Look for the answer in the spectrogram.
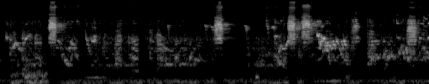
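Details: Breeding pair of budgerigars giving scratchy, high chirps and short squeaky notes in irregular bursts, with brief louder peaks between quieter chatter.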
